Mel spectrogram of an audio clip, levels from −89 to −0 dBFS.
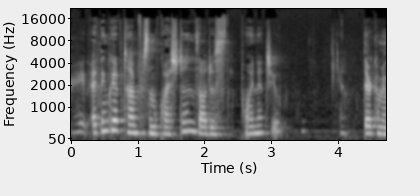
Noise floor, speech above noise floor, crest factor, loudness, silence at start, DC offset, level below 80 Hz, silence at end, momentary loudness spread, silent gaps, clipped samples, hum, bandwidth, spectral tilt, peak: -49 dBFS; 28 dB; 20 dB; -20 LUFS; 0 s; under 0.1%; -64 dBFS; 0 s; 19 LU; none; under 0.1%; none; over 20 kHz; -1.5 dB/octave; -4 dBFS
